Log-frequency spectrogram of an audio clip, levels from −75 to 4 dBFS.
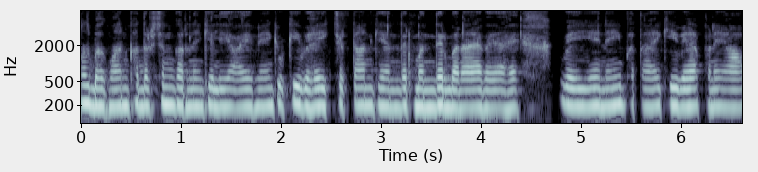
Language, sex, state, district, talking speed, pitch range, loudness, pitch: Hindi, female, Maharashtra, Chandrapur, 255 wpm, 185-195 Hz, -18 LUFS, 190 Hz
